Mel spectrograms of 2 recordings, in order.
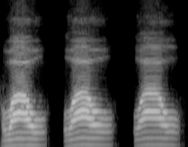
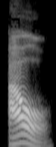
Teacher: দুই ঠোঁট না মিলে মাঝখান থেকে উচ্চারণ হয়, অর্থাৎ দুটো ঠোঁট মিলবে না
